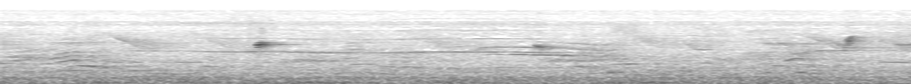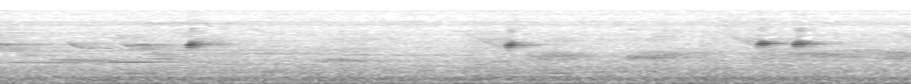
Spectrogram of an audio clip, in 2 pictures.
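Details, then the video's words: Red-whiskered bulbul singing: short, bubbly whistled phrases in the middle-high range, with sharp chips every couple of seconds, over a steady low rumble of background noise. "Red whiskered bulbul sing to us"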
